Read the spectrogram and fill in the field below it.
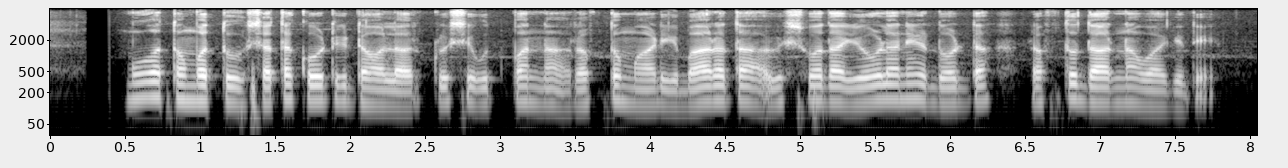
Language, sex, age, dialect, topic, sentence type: Kannada, male, 18-24, Mysore Kannada, agriculture, statement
